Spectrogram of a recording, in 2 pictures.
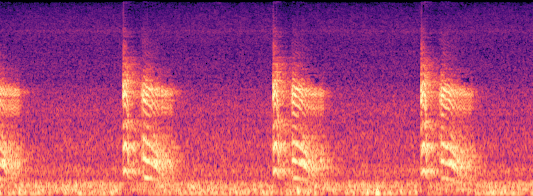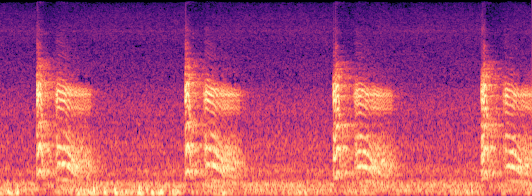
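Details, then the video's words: Tokay gecko heard at night giving seven evenly spaced, two-syllable calls, a short hard note then a longer rasping nasal note, repeated about every two seconds with steady rhythm, over a constant low-pitched hum. "Tiếng tắc kè kêu trong đêm, âm thanh tắc kè kêu"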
